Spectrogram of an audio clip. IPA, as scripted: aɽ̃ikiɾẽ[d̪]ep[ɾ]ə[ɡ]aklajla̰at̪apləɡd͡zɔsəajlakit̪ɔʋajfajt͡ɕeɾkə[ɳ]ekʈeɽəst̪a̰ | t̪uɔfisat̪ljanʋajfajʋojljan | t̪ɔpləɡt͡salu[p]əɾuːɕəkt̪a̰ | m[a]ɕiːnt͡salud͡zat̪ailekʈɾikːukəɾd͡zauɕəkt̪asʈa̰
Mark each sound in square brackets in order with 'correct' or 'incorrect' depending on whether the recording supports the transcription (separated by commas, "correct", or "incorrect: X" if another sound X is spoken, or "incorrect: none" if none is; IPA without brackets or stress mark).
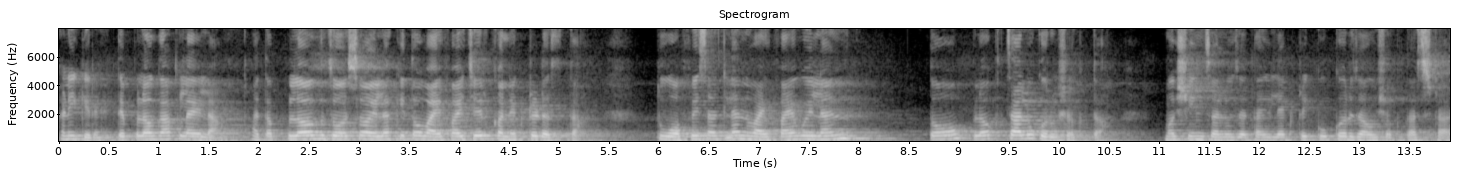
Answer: incorrect: t̪, incorrect: l, correct, incorrect: n, incorrect: k, incorrect: ə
